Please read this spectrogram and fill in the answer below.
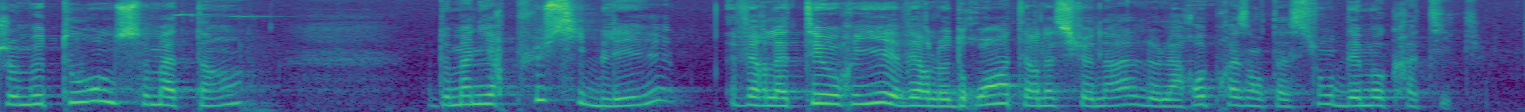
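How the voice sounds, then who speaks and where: Her voice is fairly high for a woman, with a dark, mellow tone. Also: ordinary pitch variation, moderate pace, very even loudness. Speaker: law professor. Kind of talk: lecture. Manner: formal.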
